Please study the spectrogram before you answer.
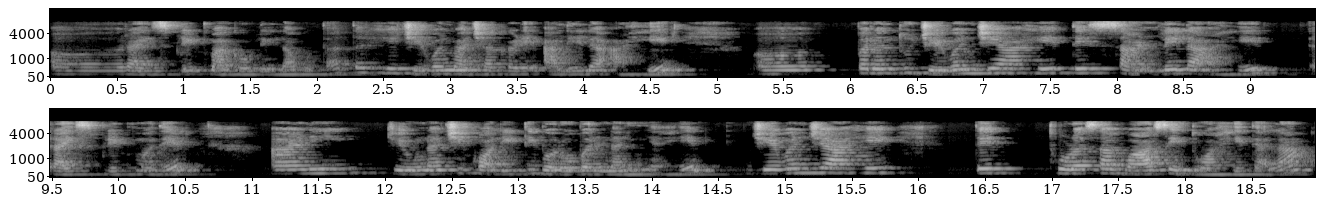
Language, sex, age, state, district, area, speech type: Marathi, other, 30-45, Maharashtra, Akola, urban, spontaneous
